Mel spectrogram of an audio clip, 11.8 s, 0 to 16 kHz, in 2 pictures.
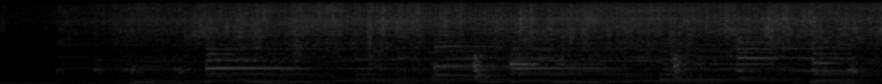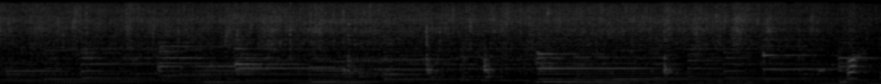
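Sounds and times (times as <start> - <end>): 
minced meat sizzling while frying in a hot pan: 0.2 - 11.7.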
